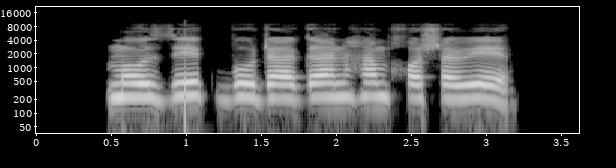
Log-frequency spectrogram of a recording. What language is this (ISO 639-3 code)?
pus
